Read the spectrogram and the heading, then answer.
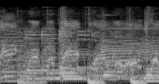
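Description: Three loud, nasal duck quack sound effects in quick succession, promoting the Duck Race on the Chicago River near the Michigan Avenue Bridge benefiting Special Olympics Illinois; each a clear, short raspy honk with a steady rhythm and no talking.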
